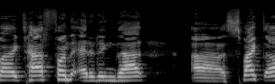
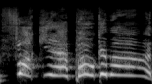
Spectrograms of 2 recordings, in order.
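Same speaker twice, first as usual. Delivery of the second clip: put-on very high, drunken screaming cheer; 4 dB louder than usual. Imagining frat party guests answering a question: imitating drunken screaming. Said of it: "drunkenly screaming".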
